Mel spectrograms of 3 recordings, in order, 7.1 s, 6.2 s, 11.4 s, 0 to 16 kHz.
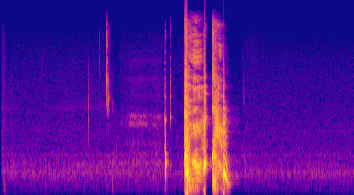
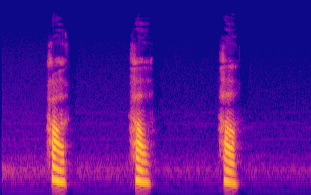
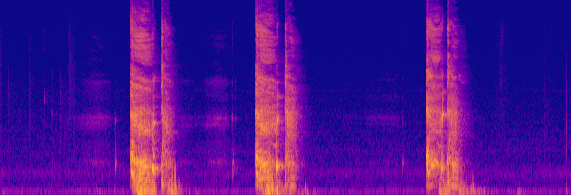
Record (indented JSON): {
  "cough_length": "7.1 s",
  "cough_amplitude": 32768,
  "cough_signal_mean_std_ratio": 0.21,
  "exhalation_length": "6.2 s",
  "exhalation_amplitude": 26504,
  "exhalation_signal_mean_std_ratio": 0.25,
  "three_cough_length": "11.4 s",
  "three_cough_amplitude": 8062,
  "three_cough_signal_mean_std_ratio": 0.32,
  "survey_phase": "alpha (2021-03-01 to 2021-08-12)",
  "age": "45-64",
  "gender": "Female",
  "wearing_mask": "No",
  "symptom_cough_any": true,
  "symptom_fatigue": true,
  "symptom_headache": true,
  "symptom_onset": "3 days",
  "smoker_status": "Never smoked",
  "respiratory_condition_asthma": false,
  "respiratory_condition_other": false,
  "recruitment_source": "Test and Trace",
  "submission_delay": "2 days",
  "covid_test_result": "Positive",
  "covid_test_method": "RT-qPCR",
  "covid_ct_value": 15.9,
  "covid_ct_gene": "ORF1ab gene",
  "covid_ct_mean": 17.3,
  "covid_viral_load": "2100000 copies/ml",
  "covid_viral_load_category": "High viral load (>1M copies/ml)"
}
